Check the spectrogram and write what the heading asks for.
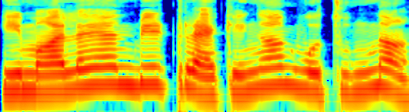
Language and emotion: Goan Konkani, neutral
